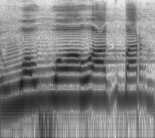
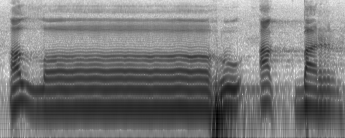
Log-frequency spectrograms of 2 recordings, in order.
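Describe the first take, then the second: First: The phrase starts with an added w sound. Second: The phrase starts directly on the vowel of Allahu. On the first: The speaker calls it wrong. "Ada tambahan tuh waw" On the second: The speaker calls it right. "Tujuh alifat empat belas harokat doang"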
